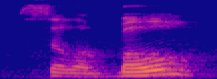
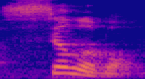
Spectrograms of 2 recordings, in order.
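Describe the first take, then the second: First: The stress is not on the first syllable. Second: The stress is on the first syllable. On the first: The speaker calls it wrong. "That sounds silly" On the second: The speaker calls it right. "The first syllable, again, is stressed in this"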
